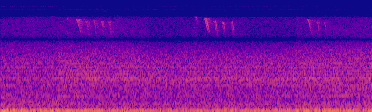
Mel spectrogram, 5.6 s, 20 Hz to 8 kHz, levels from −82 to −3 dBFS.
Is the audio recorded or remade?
recorded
